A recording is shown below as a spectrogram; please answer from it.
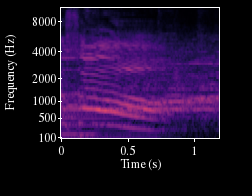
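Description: A crowd at a music festival celebrating the Canto de Esperanza group's third anniversary cheers and whoops loudly, voices rising and sliding together in a sustained, close burst.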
